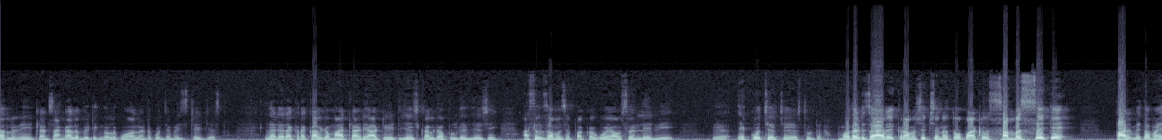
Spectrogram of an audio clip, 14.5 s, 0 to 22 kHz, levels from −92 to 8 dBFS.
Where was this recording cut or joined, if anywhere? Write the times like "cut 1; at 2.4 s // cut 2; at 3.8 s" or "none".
cut 1; at 2.8 s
